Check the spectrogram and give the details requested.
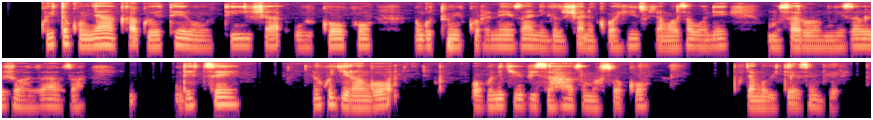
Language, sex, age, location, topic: Kinyarwanda, male, 18-24, Musanze, agriculture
